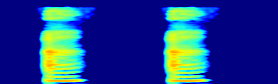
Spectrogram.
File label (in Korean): "아아" 낱소리 여자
